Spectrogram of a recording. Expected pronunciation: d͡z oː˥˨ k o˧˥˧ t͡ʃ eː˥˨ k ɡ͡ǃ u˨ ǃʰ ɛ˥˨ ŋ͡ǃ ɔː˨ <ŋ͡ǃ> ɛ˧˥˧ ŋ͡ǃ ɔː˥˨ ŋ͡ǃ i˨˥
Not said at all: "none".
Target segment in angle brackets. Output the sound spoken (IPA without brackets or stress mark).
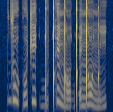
ǃʼ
